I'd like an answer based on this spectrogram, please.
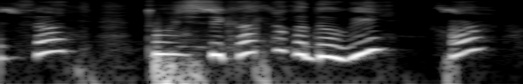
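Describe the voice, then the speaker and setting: Squeaky and extremely high, a woman's put-on character voice bounces with lively intonation at a moderate pace. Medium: cartoon. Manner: demanding, repetitive.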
